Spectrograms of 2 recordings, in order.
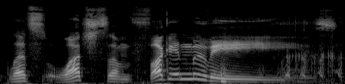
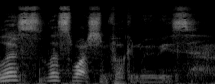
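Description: First: It sounds lively and full of gusto. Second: It sounds weary and exasperated.

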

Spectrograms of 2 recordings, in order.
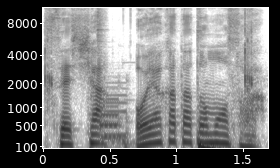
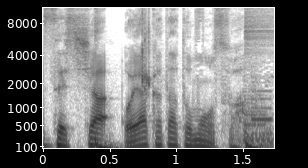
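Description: First: The voice is higher, thinner and sounds younger. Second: The voice is the speaker's normal, natural tone. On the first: "もうちょっと若めに喉仏上げて声帯薄く使って" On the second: "僕ノーマルだと"

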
